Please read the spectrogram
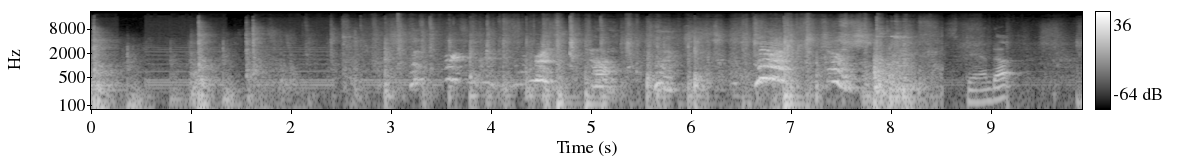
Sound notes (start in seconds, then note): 0.0 door opens; 2.7 struggling noises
